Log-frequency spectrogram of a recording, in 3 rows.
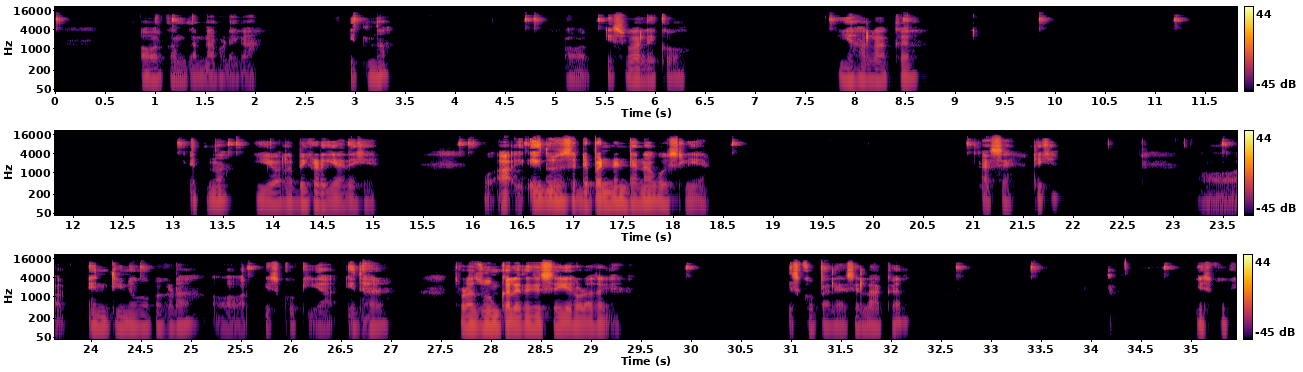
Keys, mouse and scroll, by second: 1.2 click, 4.7 click, 5.4 click, 8.4 click, 11.2 click, 13.5 click, 15.8 click, 16.5 click, 18.6 click, 23.5 click, 25.6 click, 29.9 click, 32.7 click, 34.7 click.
